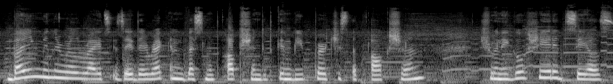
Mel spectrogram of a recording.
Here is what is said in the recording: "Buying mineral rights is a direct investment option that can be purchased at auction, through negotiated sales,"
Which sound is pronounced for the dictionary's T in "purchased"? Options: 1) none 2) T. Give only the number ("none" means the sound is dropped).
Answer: 2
